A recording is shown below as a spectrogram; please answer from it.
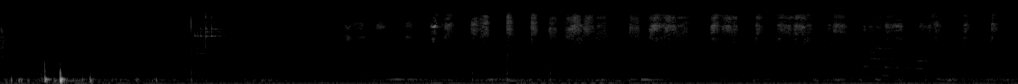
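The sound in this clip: Faint scratching of a pen writing something down. Many short strokes repeat in uneven bursts, mostly in the second half.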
